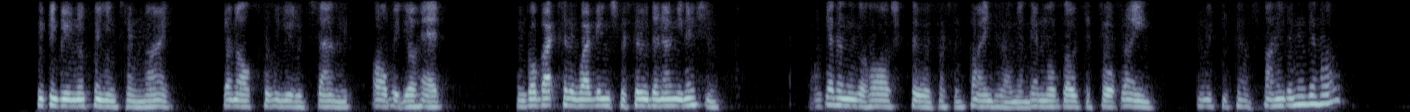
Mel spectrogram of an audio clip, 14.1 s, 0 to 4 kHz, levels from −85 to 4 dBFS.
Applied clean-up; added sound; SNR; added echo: neural mask model DeepFilterNet 3.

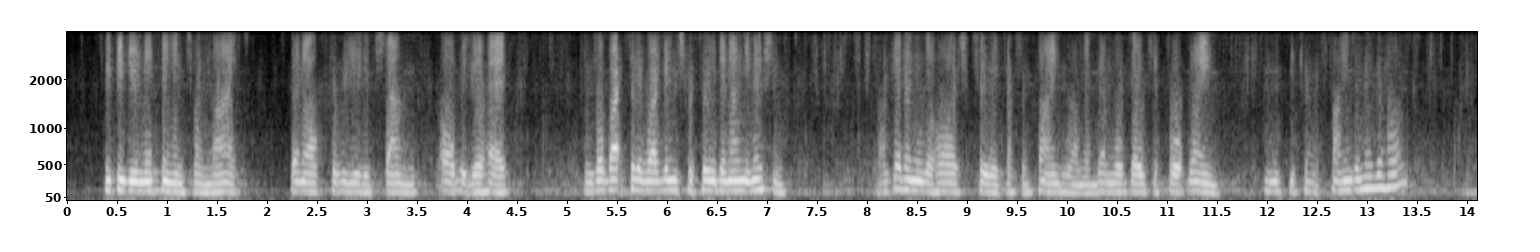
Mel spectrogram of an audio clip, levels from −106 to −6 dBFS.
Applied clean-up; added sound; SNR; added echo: neural separator model SepFormer DNS4.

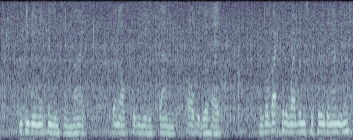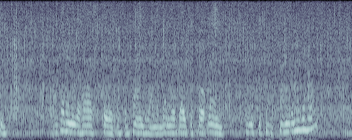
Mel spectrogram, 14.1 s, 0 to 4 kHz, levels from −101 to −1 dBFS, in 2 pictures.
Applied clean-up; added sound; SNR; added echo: none; Boiling; 7 dB; reverberation time 2.7 s.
